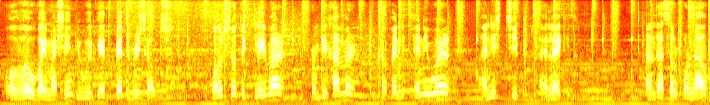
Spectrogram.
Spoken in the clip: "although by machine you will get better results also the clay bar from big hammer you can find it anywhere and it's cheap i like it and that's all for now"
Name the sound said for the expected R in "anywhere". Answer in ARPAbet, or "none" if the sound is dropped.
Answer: R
